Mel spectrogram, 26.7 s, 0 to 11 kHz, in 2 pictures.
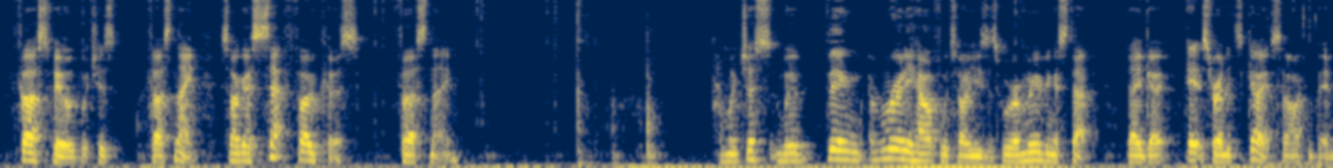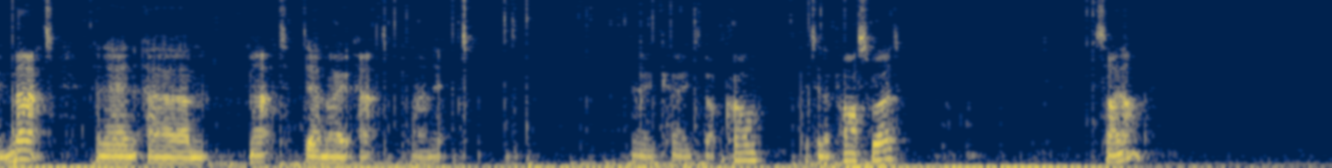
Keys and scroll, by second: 5.9 Return, 13.6 Tab, 20.7 Tab.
